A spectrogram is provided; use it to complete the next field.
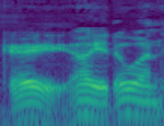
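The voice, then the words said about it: Deep baritone army-style voice. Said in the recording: “he's got a good, deep army voice... He's a good deep baritone”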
